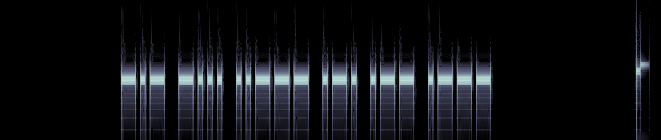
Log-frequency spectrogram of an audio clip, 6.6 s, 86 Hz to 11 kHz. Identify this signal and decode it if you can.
Morse code, heard as a keyed tone, about 25 wpm, 700 Hz. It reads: KB2RWJ
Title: USA Call Signs - 6 Characters - 3x Character Spacing - 25wpm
